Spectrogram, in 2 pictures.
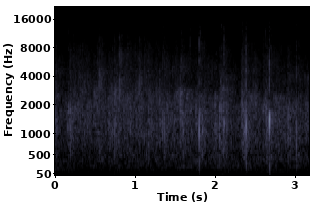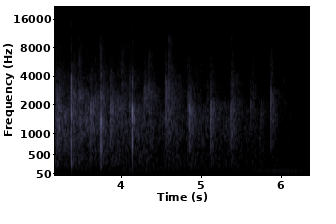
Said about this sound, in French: Et on va être encouragés ce matin parce que je crois que présenter un enfant à l'église, c'est une source d'encouragement. C'est une bénédiction. Et est-ce qu'on peut les applaudir chaleureusement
